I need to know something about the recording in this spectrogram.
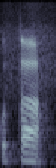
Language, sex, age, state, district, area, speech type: Punjabi, male, 18-30, Punjab, Rupnagar, rural, read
